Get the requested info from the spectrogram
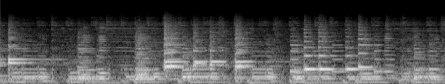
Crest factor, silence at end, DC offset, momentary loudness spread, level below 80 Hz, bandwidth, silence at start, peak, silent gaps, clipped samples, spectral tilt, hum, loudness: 14 dB; 0 s; under 0.1%; 8 LU; -34 dBFS; 10.5 kHz; 0 s; 0 dBFS; none; under 0.1%; -6 dB/octave; none; -14 LUFS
